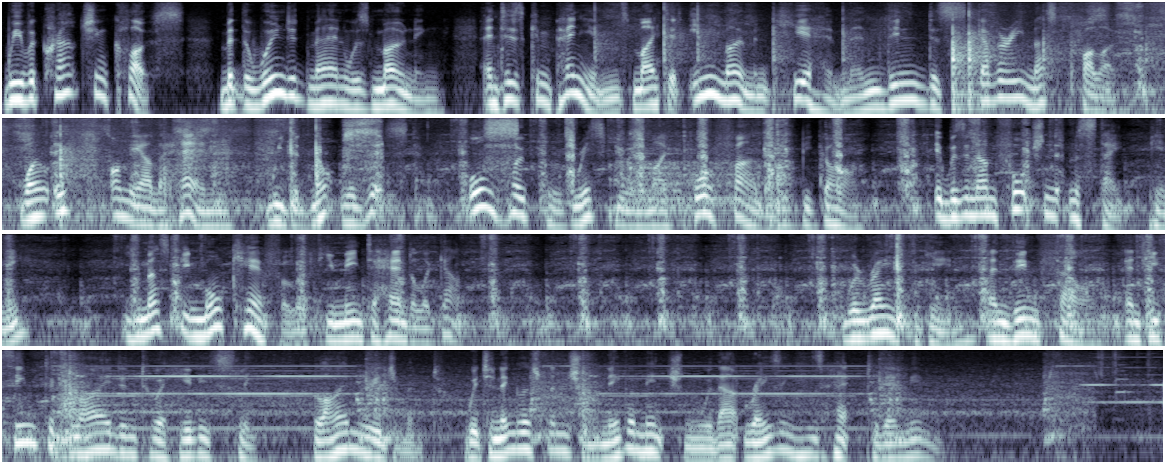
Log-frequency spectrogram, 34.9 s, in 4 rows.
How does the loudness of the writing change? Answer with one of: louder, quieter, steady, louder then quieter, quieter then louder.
louder.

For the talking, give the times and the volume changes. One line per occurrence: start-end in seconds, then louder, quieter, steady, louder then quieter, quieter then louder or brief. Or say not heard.
0.0-20.9 steady
23.2-33.2 steady.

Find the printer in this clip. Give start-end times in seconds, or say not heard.
8.0-34.8.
